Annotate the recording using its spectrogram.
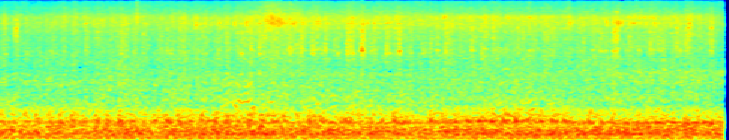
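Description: Tractor engine driving a grain thresher through its PTO shaft, both running steadily under load, with a continuous hum and the thresher's light rattle on top.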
